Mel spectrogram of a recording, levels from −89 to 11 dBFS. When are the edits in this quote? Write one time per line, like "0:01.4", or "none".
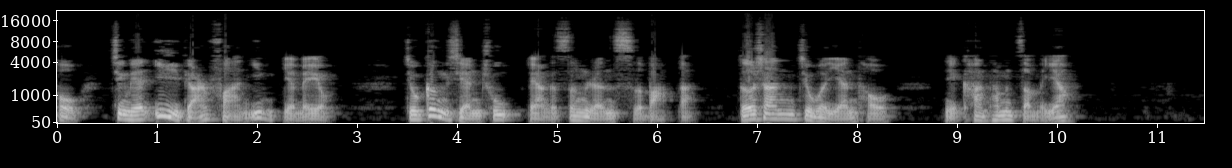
0:06.7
